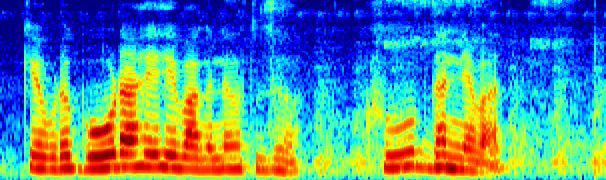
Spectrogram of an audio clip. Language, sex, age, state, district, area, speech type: Marathi, female, 45-60, Maharashtra, Osmanabad, rural, read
